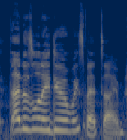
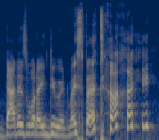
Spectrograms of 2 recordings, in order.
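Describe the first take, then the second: First: A higher, odd, whimpery put-on voice; mock-tearful silly voice; strange little voice. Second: Said in the usual way. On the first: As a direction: redo it as one of your strange little voices. Repeats line in strange voice.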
